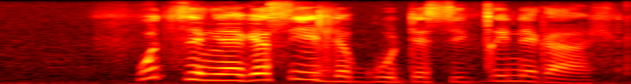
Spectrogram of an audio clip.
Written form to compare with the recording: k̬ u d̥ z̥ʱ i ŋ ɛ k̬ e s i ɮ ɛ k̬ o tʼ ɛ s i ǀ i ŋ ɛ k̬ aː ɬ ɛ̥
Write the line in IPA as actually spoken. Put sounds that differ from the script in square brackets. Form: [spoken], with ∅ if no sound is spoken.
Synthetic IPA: k̬ u d̥ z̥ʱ i ŋ ɛ k̬ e s i ɮ ɛ k̬ [u] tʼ ɛ s i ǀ i [n] ɛ k̬ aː ɬ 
